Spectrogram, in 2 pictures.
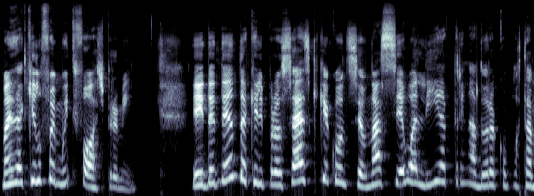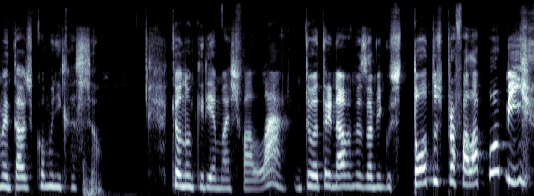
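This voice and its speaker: With lively intonation, a woman with a high voice talks at a very fast pace, the sound dry and close with no echo. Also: very clean recording, silent background. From Brazil, grew up in Belém do Pará. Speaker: image and communication strategist. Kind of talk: casual interview.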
